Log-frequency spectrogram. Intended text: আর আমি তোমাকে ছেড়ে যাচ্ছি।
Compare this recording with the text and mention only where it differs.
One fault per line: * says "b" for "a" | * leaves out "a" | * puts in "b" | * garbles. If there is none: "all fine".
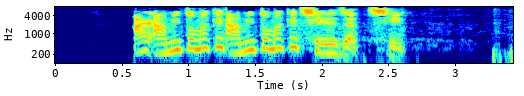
* puts in "আমি তোমাকে"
